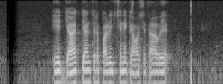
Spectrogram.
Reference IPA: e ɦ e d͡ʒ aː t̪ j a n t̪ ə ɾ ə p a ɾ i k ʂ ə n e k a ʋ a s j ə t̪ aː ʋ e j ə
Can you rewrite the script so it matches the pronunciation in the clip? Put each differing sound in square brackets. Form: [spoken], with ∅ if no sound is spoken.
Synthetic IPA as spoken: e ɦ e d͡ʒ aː t̪ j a n t̪ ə ɾ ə p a ɾ i k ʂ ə n e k a ʋ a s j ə t̪ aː ʋ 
